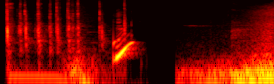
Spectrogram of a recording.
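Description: Intro sting sound effects: a fast run of pops, then a quick upward 'bloop' glide about a second in. After a short gap, a low whoosh swells up toward the end.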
